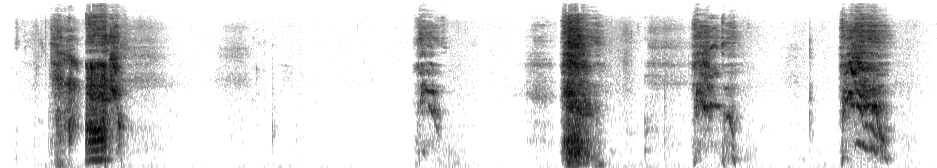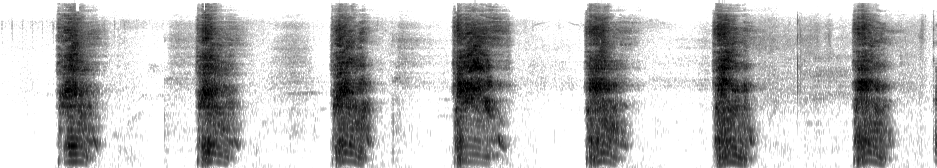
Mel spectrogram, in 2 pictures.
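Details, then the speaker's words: Old dog coughing: a run of about a dozen harsh, honking coughs in a quiet room while another dog comes to lie beside him; cough. "скажем такие страшные звуки издает козилет какашлет все-таки кашляет алтушка сочувствует ему"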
